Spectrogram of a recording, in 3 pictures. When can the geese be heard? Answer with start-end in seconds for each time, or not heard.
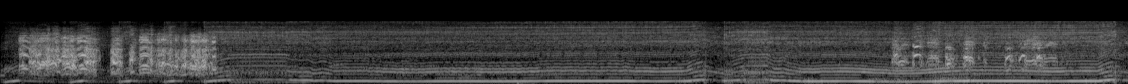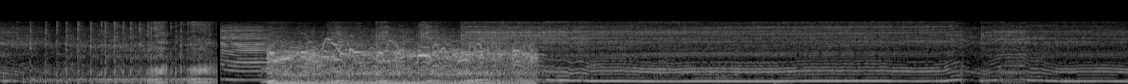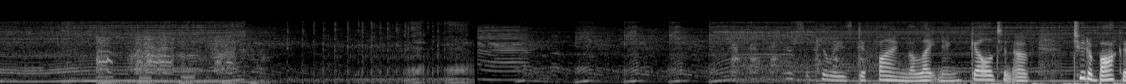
0.1-2.2, 8.9-10.7, 13.9-16.7, 23.5-25.4, 29.9-31.8.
